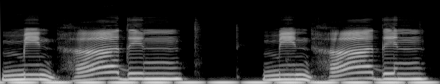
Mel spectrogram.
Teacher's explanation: نون ساکن کے بعد ہا ہے، تو یہاں پہ بھی ہم نون کی آواز کو ظاہر کریں گے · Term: اظہار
